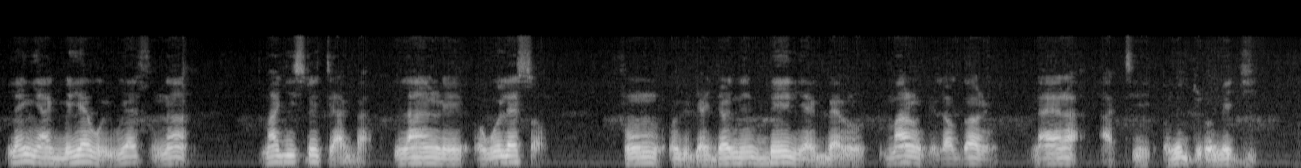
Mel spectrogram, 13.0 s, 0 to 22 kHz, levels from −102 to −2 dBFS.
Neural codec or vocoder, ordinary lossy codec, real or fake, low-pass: vocoder, 22.05 kHz, 80 mel bands, WaveNeXt; none; fake; 9.9 kHz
